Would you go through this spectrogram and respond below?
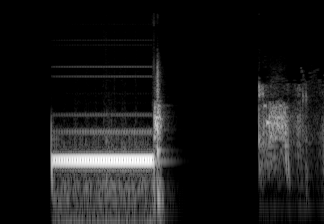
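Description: A phone dial tone rings out in the video game Blue Archive as one steady, clear tone lasting about a second, then a brief electronic blip after a short silence.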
